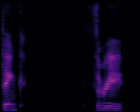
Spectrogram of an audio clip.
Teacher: For the unvoiced toe, as in think, your tongue is between your teeth and you just blow air. No voice box vibration. It's like a quiet hiss.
